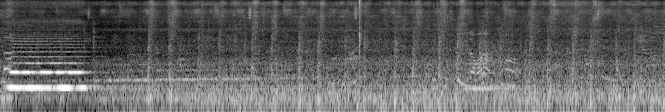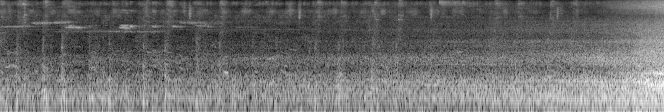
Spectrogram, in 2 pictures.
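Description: A train rumbles as it approaches, growing louder.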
